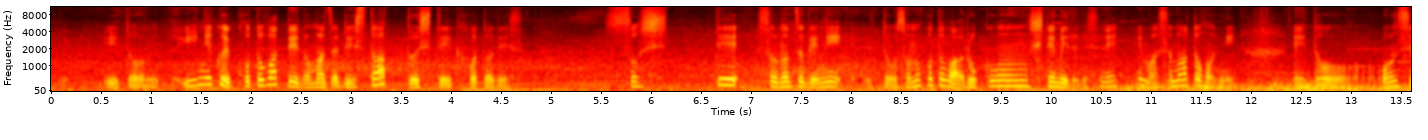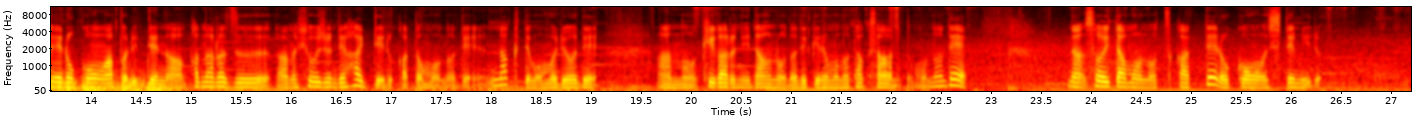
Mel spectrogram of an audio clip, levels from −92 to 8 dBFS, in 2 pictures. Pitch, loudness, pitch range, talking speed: 155 Hz, -21 LUFS, 115-185 Hz, 335 characters per minute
